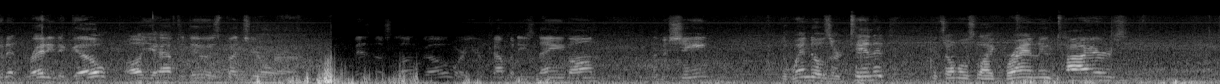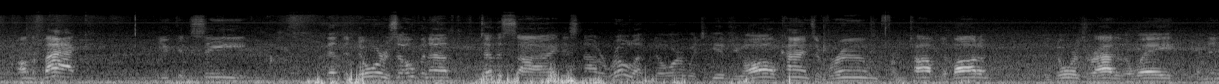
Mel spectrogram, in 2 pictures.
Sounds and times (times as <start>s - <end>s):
Speech: 0.0s - 3.0s, 3.6s - 7.2s, 7.8s - 11.3s, 12.4s - 13.0s, 13.8s - 14.7s, 15.5s - 24.3s.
